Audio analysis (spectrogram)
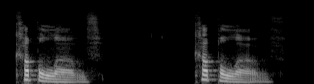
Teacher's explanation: we do not drop the v sound when the following word begins with a vowel. However, there is still a change in that we're not saying uh but we're using the schwa sound which is more of a uh uh however when combined with couple we say it quickly al together couple of couple of.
